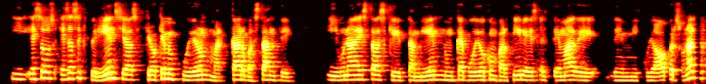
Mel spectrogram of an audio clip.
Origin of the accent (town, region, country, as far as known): Honduras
